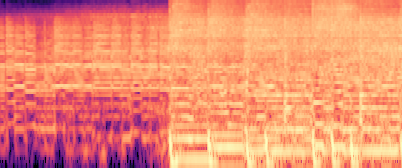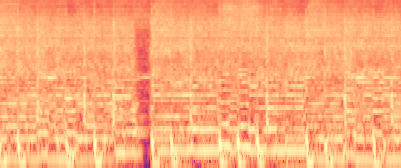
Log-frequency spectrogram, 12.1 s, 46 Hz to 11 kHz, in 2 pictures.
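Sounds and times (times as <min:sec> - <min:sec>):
heavy rock music: 0:00.0 - 0:12.0
steady drum beat: 0:02.5 - 0:12.0.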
